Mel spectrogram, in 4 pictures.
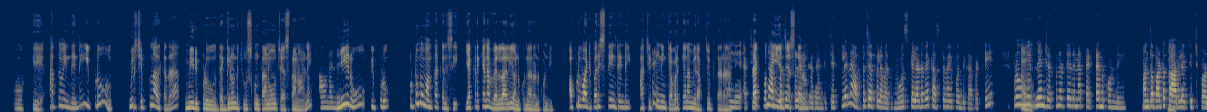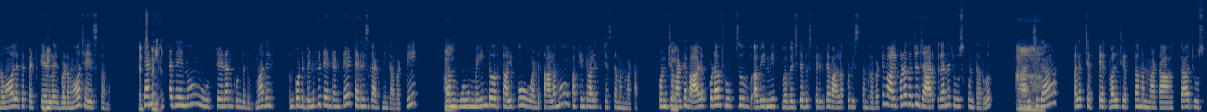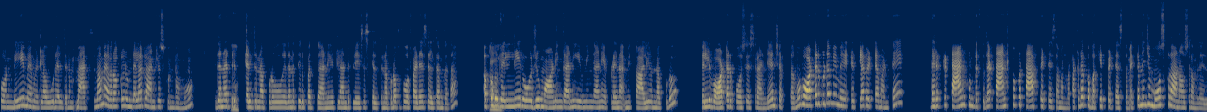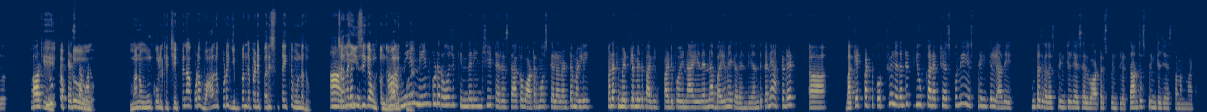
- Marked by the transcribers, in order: other background noise; in English: "పెట్"; in English: "పెట్ కేర్‌లో"; in English: "టెర్రస్ గార్డెనింగ్"; in English: "మెయిన్ డోర్"; in English: "వెజిటబుల్స్"; in English: "మాక్సిమమ్"; in English: "ప్లాన్"; in English: "ట్రిప్‌కెళ్తున్నప్పుడు"; in English: "ప్లేసెస్‌కెళ్తున్నప్పుడు"; in English: "ఫోర్ ఫైవ్ డేస్"; in English: "మార్నింగ్"; in English: "ఈవినింగ్"; in English: "వాటర్"; in English: "వాటర్"; in English: "డైరెక్ట్"; in English: "ట్యాంక్‌కి"; in English: "ట్యాప్"; in English: "బకెట్"; in English: "ట్యూబ్"; in English: "ఈజీగా"; in English: "టెర్రస్"; in English: "వాటర్"; in English: "బకెట్"; in English: "ట్యూబ్ కనెక్ట్"; in English: "స్ప్రింకిల్"; in English: "స్ప్రింకిల్"; in English: "వాటర్ స్ప్రింక్లర్"; in English: "స్ప్రింకిల్"
- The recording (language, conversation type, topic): Telugu, podcast, హాబీలు మీ ఒత్తిడిని తగ్గించడంలో ఎలా సహాయపడతాయి?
